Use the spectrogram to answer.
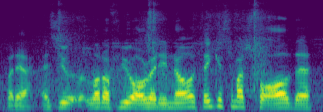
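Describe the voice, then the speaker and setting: A German man vlogs while walking city streets, chatting fast in a fairly high voice with a German accent and rambling into informal asides. Outdoor traffic noise and vehicles are audible throughout.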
